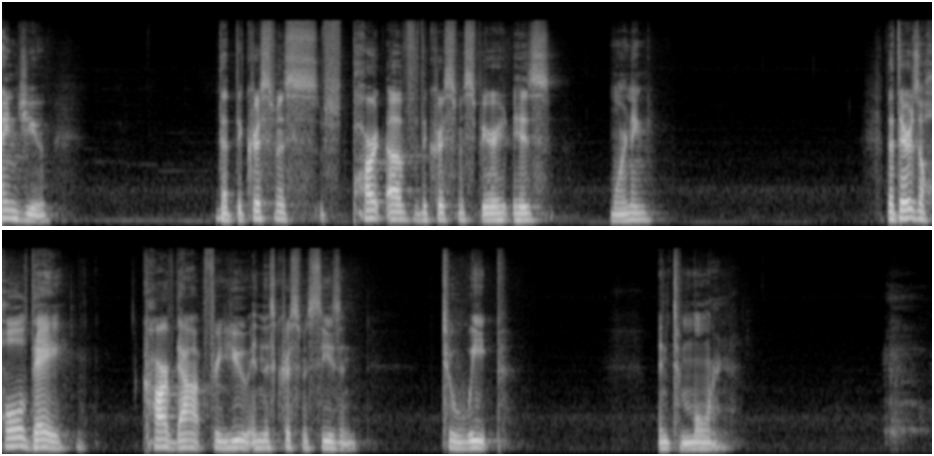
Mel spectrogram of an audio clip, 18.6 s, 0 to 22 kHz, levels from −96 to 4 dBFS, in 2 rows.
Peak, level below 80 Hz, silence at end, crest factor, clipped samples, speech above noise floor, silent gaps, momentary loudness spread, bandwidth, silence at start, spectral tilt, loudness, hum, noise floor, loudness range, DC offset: 0 dBFS; -74 dBFS; 2.05 s; 24 dB; under 0.1%; 49 dB; none; 15 LU; 16 kHz; 0 s; -5 dB/octave; -23 LUFS; none; -71 dBFS; 10 LU; under 0.1%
